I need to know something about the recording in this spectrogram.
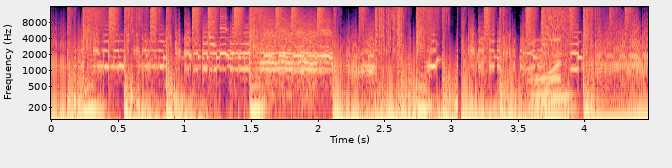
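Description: Electronic drum beat from a Dave Smith Tempest analog drum machine played through an Elysia Karacter saturation unit with its FET Shred distortion mode switched off. It has deep booming kicks, high ticking hats and sliding pitched tones that repeat in a loop.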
